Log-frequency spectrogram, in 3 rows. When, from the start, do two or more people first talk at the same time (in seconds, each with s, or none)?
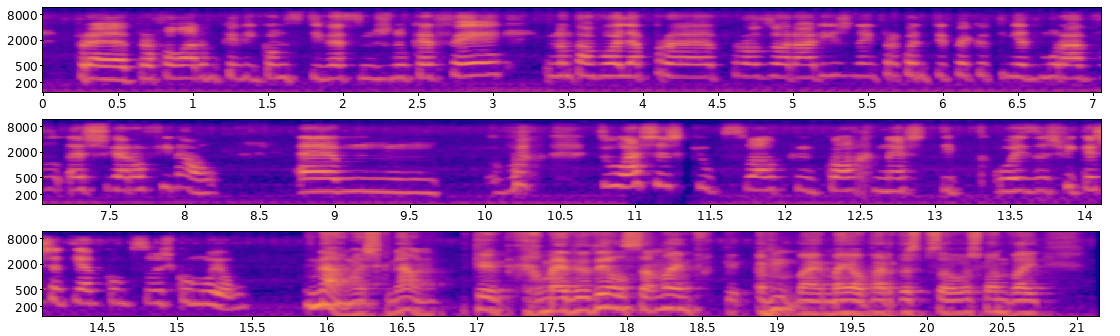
none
